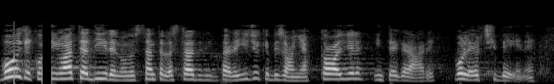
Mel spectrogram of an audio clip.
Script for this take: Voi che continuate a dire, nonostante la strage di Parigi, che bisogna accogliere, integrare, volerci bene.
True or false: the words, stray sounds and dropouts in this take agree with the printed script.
false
